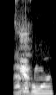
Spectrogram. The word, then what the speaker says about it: Matterhorn: Matterhorn? Matterhorn? – Yeah, that's right.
